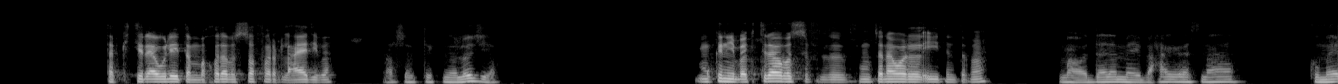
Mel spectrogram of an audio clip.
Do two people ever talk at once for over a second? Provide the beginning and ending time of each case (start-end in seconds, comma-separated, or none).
none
